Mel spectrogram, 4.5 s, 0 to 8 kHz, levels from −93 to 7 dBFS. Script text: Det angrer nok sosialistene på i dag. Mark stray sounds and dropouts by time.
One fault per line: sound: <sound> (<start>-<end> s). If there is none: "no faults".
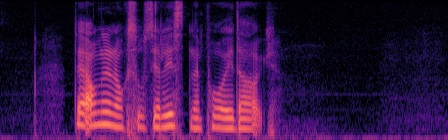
no faults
